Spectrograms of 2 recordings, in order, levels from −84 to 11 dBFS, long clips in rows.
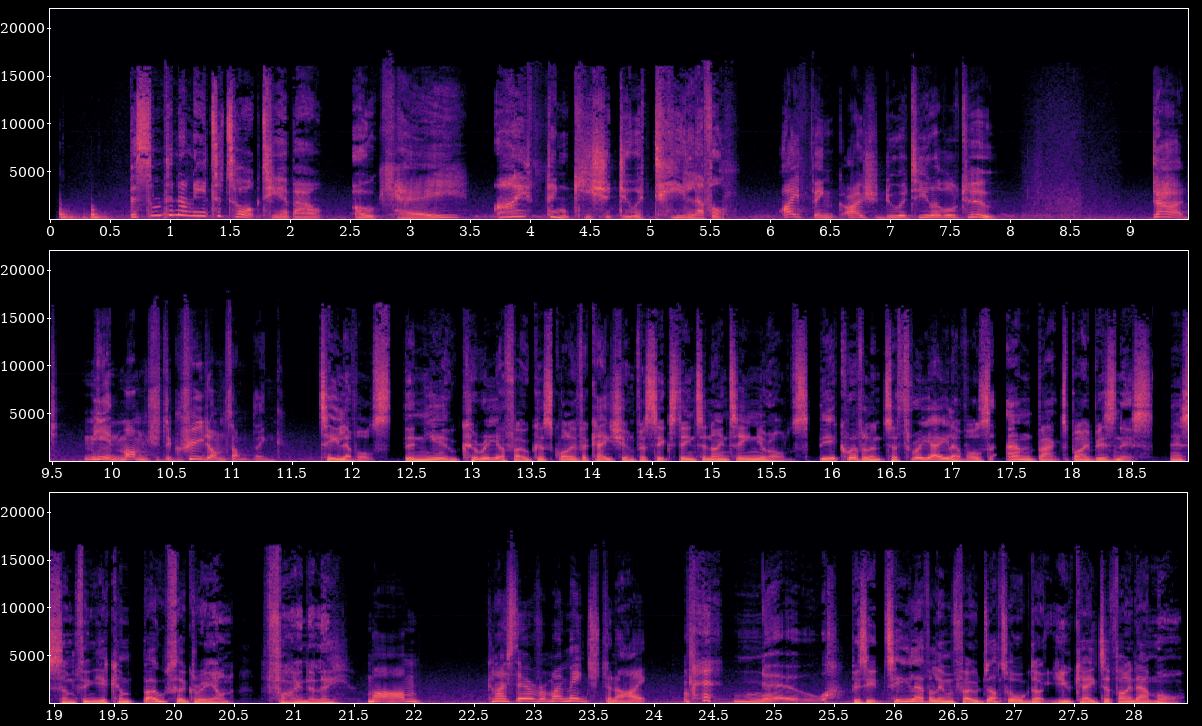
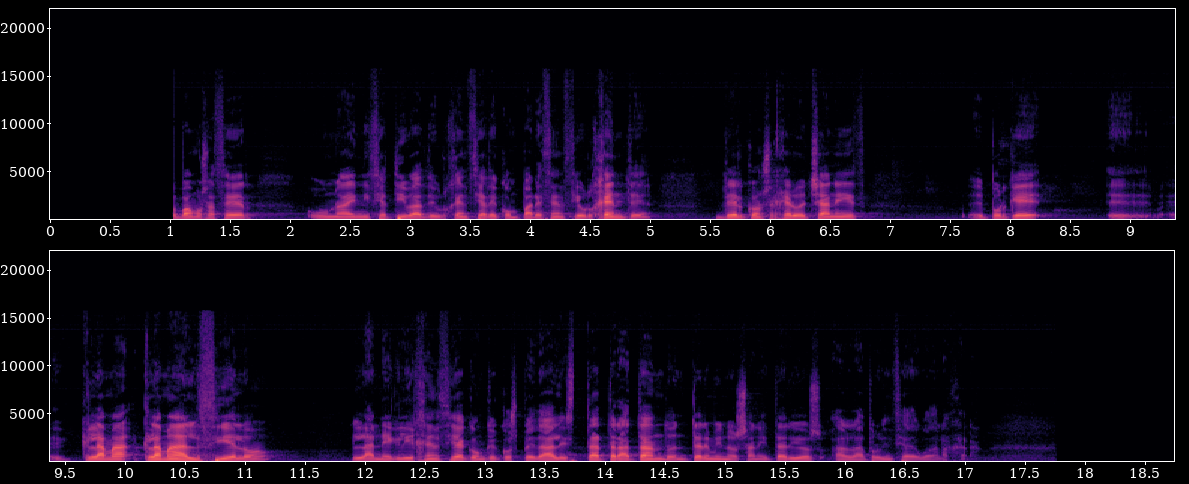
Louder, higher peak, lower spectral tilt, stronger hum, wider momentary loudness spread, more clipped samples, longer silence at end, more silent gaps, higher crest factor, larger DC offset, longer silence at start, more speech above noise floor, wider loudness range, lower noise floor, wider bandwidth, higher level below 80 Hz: first, -22 LUFS vs -27 LUFS; second, -8 dBFS vs -4 dBFS; second, -4.5 dB/octave vs -6 dB/octave; neither; second, 7 LU vs 17 LU; neither; second, 0.05 s vs 1.75 s; neither; second, 14 dB vs 26 dB; neither; second, 0.05 s vs 1 s; second, 24 dB vs 37 dB; second, 4 LU vs 8 LU; second, -46 dBFS vs -64 dBFS; about the same, 17 kHz vs 16 kHz; first, -44 dBFS vs -56 dBFS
